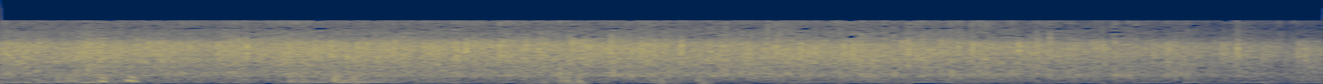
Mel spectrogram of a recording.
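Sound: audience applause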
